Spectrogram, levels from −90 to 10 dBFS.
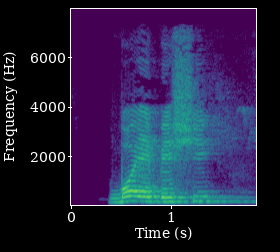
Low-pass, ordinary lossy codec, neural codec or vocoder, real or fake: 7.2 kHz; AAC, 48 kbps; none; real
